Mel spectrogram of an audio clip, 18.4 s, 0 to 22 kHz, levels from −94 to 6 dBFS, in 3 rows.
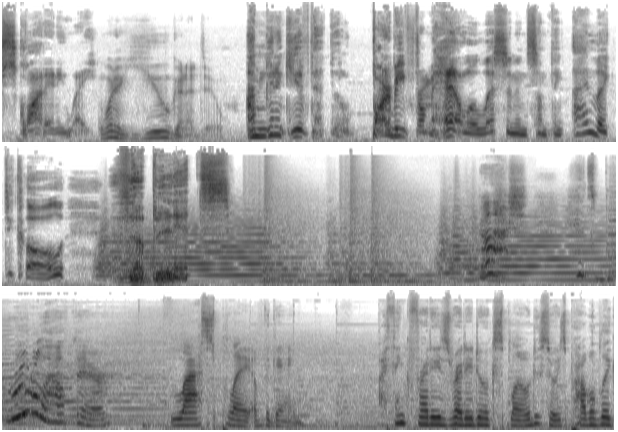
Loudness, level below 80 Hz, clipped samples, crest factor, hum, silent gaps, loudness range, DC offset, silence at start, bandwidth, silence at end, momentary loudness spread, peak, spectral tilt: -18 LUFS; -42 dBFS; under 0.1%; 20 dB; none; none; 8 LU; under 0.1%; 0 s; over 20 kHz; 0 s; 21 LU; 0 dBFS; -2.5 dB/octave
